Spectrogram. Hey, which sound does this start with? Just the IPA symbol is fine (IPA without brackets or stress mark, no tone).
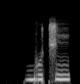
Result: b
